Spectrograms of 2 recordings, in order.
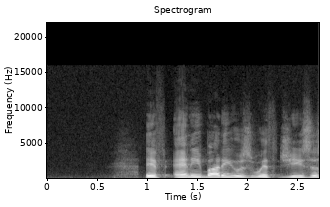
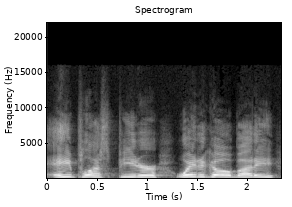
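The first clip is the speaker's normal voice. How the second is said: bright, higher and louder pat on the back; gushing mock praise; cheery praise; 6 semitones higher, 3 dB louder than usual. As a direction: cheer him on like a proud coach. Jesus praising Peter, voiced.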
